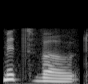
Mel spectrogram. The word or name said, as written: mitzvoth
